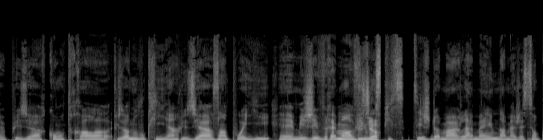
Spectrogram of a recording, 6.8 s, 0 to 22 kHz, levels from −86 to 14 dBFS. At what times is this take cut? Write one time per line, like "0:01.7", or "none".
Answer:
0:02.2
0:04.7

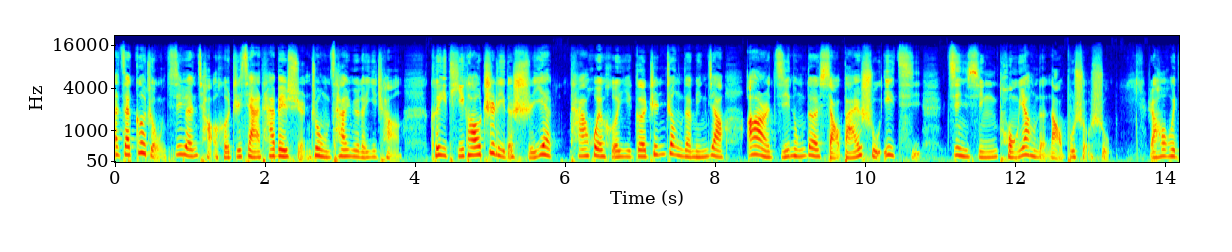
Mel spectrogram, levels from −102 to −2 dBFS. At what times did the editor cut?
0:06.1

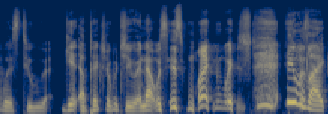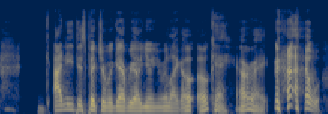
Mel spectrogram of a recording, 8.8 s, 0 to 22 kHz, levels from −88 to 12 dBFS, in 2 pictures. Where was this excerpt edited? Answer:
0:03.7

